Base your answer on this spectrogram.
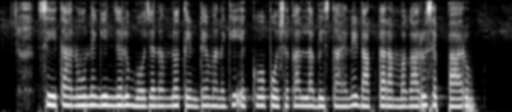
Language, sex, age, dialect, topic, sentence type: Telugu, female, 18-24, Telangana, agriculture, statement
